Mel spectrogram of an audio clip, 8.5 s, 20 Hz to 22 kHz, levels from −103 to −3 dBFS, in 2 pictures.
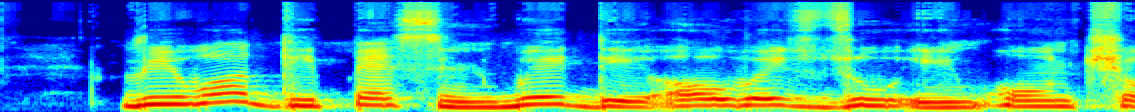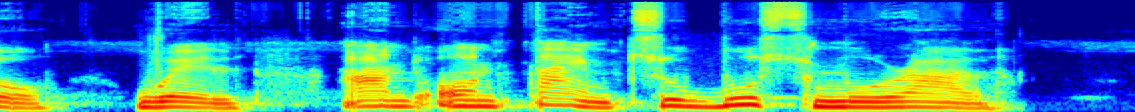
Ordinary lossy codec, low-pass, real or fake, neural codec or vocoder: Opus, 24 kbps; 19.8 kHz; fake; vocoder, 44.1 kHz, 128 mel bands every 256 samples, BigVGAN v2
